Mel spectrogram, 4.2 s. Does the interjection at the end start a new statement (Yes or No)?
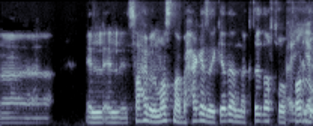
Yes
